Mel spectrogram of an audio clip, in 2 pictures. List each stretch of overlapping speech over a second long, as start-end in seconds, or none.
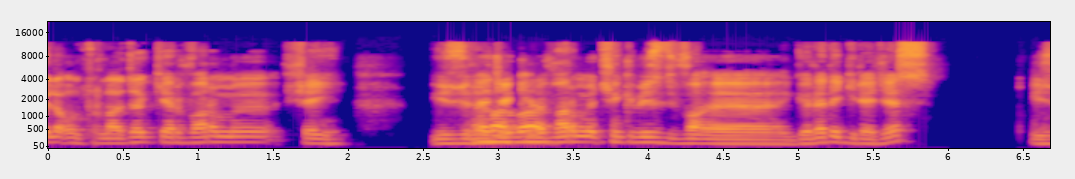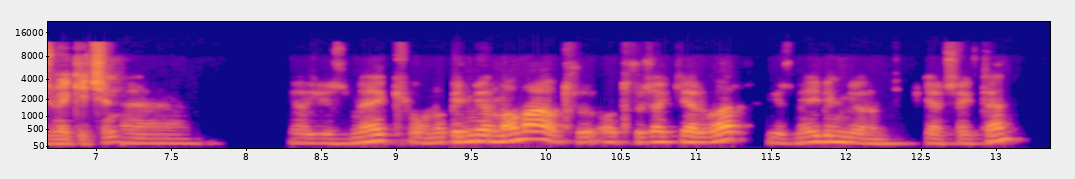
none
